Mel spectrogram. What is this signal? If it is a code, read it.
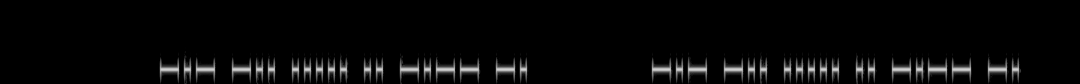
Morse code, heard as a keyed tone, about 20 wpm, 700 Hz. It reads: KD5IYN KD5IYN
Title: USA Call Signs - 6 Characters - Repeated 3x - 20wpm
